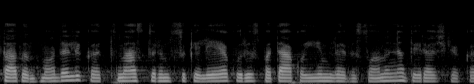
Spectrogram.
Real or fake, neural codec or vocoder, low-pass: real; none; 7.2 kHz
